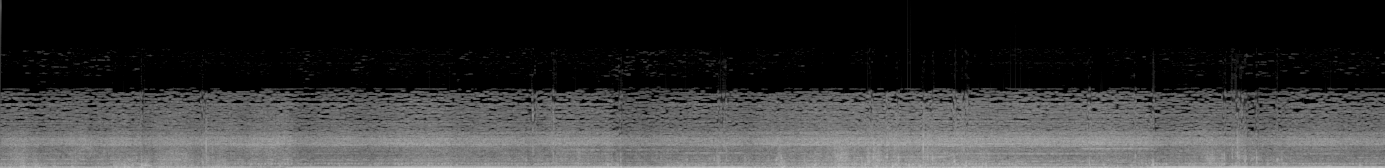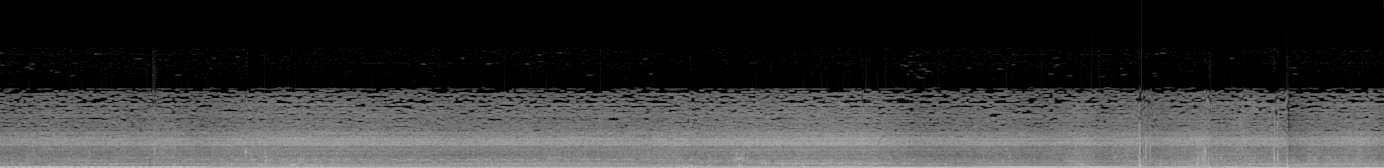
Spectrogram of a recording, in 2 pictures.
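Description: A choir sings slow, long held notes, heard from a distance.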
